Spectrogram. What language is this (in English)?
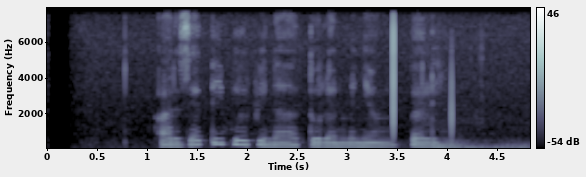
Javanese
